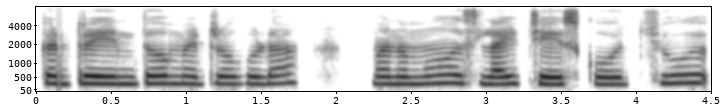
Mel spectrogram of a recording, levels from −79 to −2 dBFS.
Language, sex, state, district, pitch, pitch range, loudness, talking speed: Telugu, female, Telangana, Karimnagar, 270 Hz, 260-280 Hz, -17 LUFS, 105 wpm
